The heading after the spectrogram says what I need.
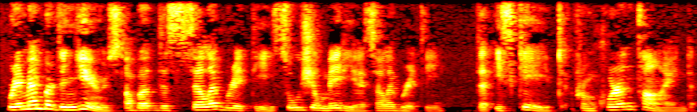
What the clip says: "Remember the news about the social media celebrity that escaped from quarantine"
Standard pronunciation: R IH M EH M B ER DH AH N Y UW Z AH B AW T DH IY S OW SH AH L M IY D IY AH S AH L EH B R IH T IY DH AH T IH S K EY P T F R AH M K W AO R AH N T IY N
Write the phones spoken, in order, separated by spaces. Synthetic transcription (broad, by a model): R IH M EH M B ER DH AH N Y UW Z AH B AW T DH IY S OW SH AH L M IY D IY AH S AH L EH B R IH T IY DH AH T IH S K EY P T F R AH M K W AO R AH N T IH N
